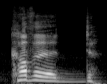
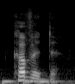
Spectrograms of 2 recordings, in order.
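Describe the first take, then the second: First: The word is said with exaggerated force. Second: The word is said lightly and naturally. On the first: The speaker calls it wrong. "with that strength that I just did" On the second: The speaker calls it right. "pronounce them more naturally"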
